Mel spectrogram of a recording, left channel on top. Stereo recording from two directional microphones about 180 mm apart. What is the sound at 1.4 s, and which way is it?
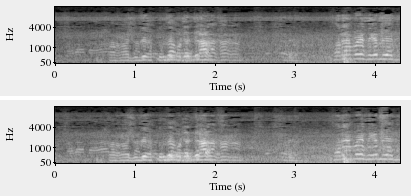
Speech, 25° left (ahead or behind).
